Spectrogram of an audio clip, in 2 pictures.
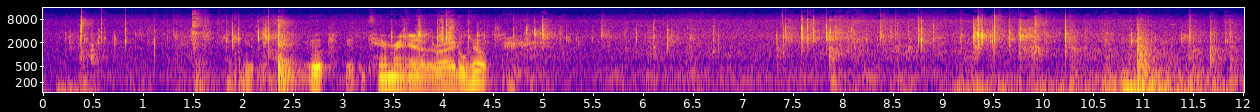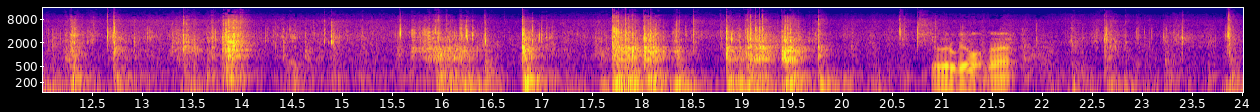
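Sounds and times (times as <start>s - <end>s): plastic conduit rustling and scraping: 0.0s - 24.0s
clicks and knocks: 9.1s - 15.0s.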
